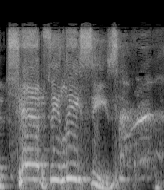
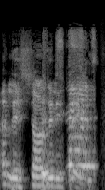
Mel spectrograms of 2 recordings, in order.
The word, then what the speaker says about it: Champs-Élysées: Les Champs-Élysées. I love the Champs-Élysées. Oh my God. Hey, the way it's spelled, that's the way I pronounce it. Champs-Élysées.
